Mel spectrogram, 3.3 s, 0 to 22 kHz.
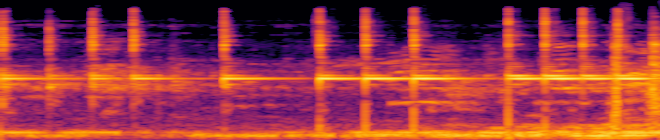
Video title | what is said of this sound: Crank Stand for my dual 12inch FoH set-up | matigas, hindi siya hollow yan, walang laman yan sa loob, pero matigas siya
